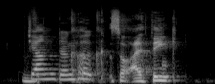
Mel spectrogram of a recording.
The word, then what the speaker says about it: Jungkook: When I remember when we started, Jungkook is probably the way you pronounce it if you're saying it in Korean properly, but phonetically spelling it because it is a K.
